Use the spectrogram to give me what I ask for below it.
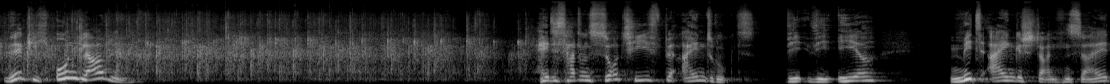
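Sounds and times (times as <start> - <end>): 
speech: 0.0 - 1.5, 5.4 - 8.9, 9.5 - 11.0
audience applause: 0.0 - 5.6.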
